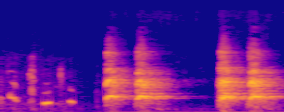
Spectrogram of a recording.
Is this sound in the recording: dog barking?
yes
